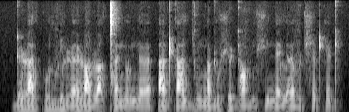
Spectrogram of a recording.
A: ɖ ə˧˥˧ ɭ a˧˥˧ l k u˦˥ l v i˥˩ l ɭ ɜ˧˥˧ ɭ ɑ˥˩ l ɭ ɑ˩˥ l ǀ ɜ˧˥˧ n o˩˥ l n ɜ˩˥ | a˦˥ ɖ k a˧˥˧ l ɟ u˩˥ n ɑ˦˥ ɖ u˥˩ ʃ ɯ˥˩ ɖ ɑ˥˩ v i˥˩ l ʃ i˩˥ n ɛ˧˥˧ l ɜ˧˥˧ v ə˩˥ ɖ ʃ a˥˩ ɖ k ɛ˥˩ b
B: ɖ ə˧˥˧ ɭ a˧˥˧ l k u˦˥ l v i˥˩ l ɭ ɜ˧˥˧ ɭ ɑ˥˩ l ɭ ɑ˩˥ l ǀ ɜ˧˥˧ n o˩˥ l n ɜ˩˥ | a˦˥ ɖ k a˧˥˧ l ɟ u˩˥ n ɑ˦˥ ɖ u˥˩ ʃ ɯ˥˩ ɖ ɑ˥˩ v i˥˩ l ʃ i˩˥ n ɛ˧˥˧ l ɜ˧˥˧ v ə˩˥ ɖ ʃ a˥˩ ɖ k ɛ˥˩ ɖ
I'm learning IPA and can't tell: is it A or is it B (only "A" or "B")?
B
